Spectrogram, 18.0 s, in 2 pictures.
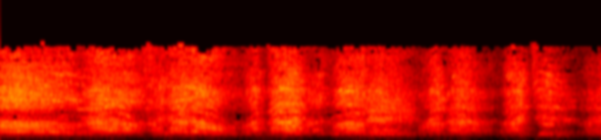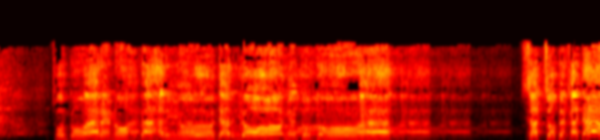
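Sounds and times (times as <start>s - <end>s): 
crowd chanting salawat in unison: 0.0s - 9.8s
speech: 9.8s - 15.0s, 16.9s - 18.0s.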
